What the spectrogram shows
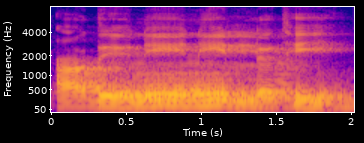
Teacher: അദ്നിൻ എന്ന തൻവീനിൽ ഉച്ചരിക്കപ്പെടുന്ന സുക്കൂൻ, അന്ത്യത്തിലുള്ള ഉച്ചാരണത്തിലെ സുക്കൂൻ, അല്ലത്തിയിലെ ഉച്ചാരണത്തിൽ വരുന്ന ലാമിൻ്റെ സുക്കൂൻ, ഇതിന് പരിഹാരമായിക്കൊണ്ട് നൂനിൻ്റെ സുക്കൂൻ മാറ്റി കസ്റാക്കുന്നു. അദ്നിൻ എന്ന ഉച്ചരിക്കപ്പെടുന്ന സാക്കിനത്തായ നൂനിന് കസ്ർ കൊടുക്കുക. എന്നിട്ട് അദ്നിനില്ലതി.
